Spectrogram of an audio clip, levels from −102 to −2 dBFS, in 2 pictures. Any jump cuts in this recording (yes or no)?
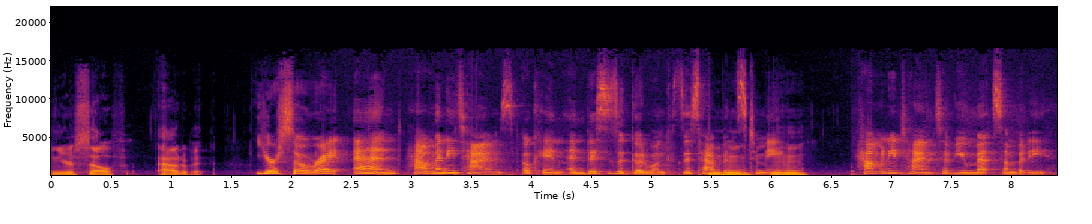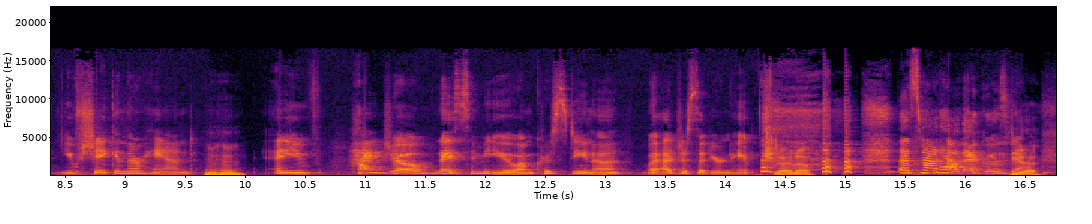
yes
